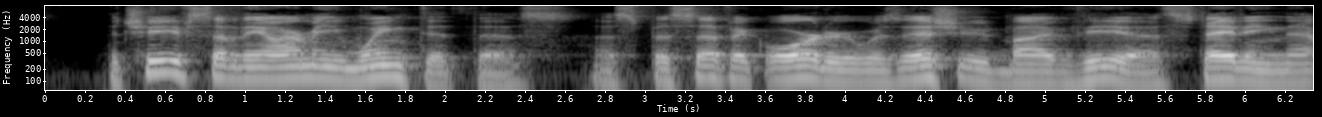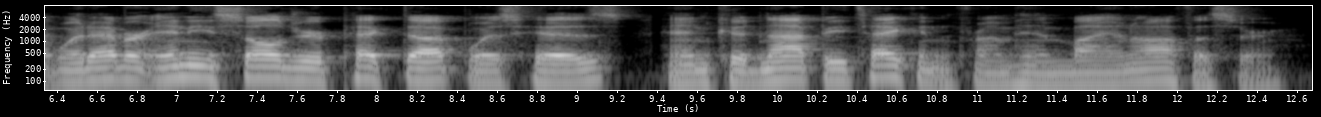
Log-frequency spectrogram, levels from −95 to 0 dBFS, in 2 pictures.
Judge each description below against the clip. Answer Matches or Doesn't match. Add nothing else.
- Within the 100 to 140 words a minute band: Doesn't match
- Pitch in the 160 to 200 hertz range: Doesn't match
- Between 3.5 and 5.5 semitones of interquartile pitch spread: Matches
